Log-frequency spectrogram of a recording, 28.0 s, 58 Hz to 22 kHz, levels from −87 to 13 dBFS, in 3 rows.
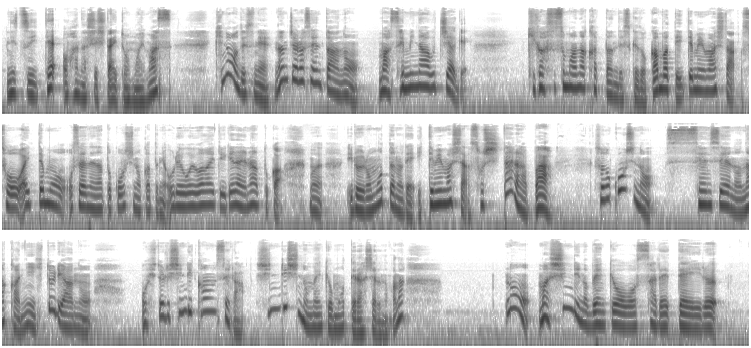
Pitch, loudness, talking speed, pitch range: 190 Hz, -23 LUFS, 380 characters per minute, 150-235 Hz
